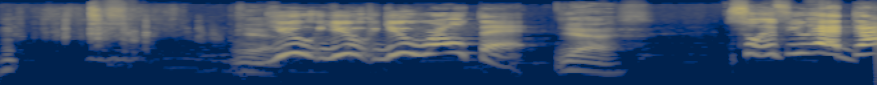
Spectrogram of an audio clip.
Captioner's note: stammering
